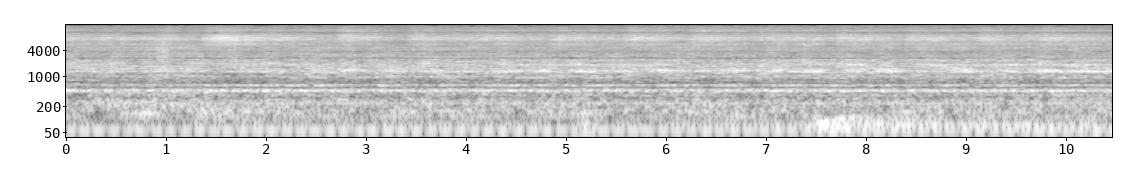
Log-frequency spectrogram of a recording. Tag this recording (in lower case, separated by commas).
music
